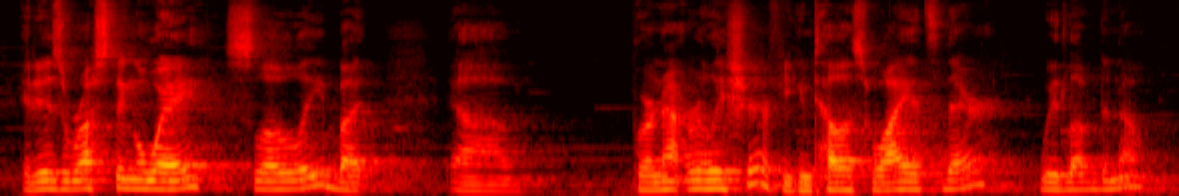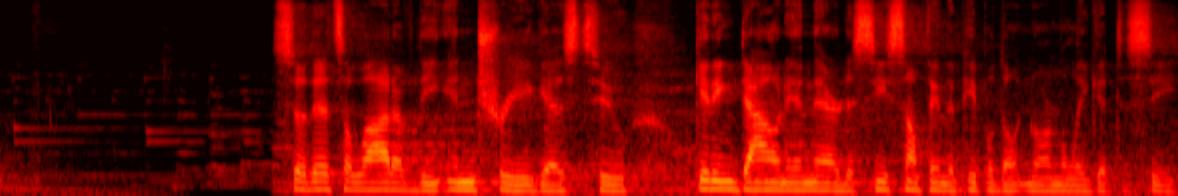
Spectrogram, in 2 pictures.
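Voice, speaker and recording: With faint music behind him and audible room echo, a man speaks at a moderate pace with ordinary pitch variation and long, frequent pauses. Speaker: monument guide. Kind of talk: interview answer. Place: tunnel cave. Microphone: lapel.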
